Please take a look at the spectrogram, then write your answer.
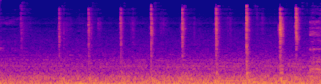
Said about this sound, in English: I'm driving, as you can tell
